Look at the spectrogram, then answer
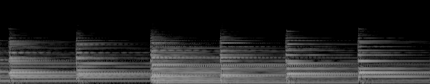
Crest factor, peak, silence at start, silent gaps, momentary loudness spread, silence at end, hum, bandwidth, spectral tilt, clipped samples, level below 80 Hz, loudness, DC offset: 16 dB; -14 dBFS; 0 s; none; 6 LU; 0 s; none; 7 kHz; -8.5 dB/octave; under 0.1%; -58 dBFS; -30 LUFS; under 0.1%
